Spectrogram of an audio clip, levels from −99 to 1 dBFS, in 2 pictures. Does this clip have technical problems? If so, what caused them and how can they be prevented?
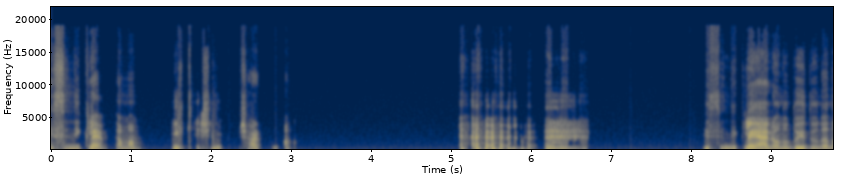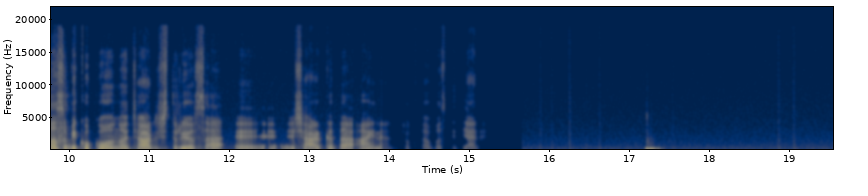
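Yes. From 13.91 to 15.66 s, right after "çağrıştırıyorsa eee şarkı da", the speech drops by about 23 dB to a faint residue, then returns. The likely cause is one channel inverted: with one side's polarity flipped, the shared centre content cancels in the mono sum. On a waveform the envelope shrinks sharply there, and a spectrogram shows the whole band nearly gone with only weak traces left. Checking polarity with a correlation meter before export prevents it.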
